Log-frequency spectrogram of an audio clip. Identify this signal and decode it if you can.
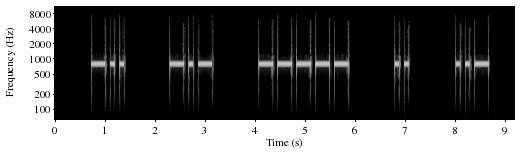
Morse code, heard as a keyed tone, about 13 wpm, spaced as for 7 wpm, 800 Hz. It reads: DK0IU
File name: LEZIONI / 6 PKX0 / 6 PKX0 ws 12wpm 3448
